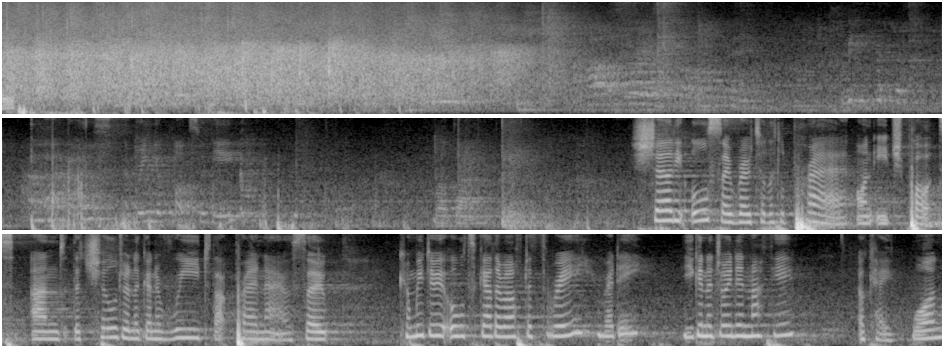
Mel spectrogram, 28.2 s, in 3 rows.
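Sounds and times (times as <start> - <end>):
audience clapping: 0.0 - 5.8
speech: 15.9 - 26.8, 27.4 - 28.1.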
